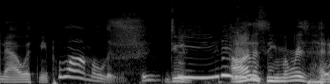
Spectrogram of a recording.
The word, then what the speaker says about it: Polamalu: Palomano? Troy Polamalu?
